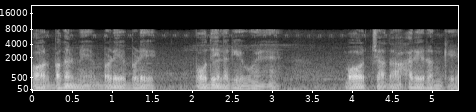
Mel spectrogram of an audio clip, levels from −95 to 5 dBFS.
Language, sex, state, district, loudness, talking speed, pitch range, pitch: Hindi, male, Chhattisgarh, Sukma, -20 LUFS, 145 wpm, 80-95 Hz, 85 Hz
